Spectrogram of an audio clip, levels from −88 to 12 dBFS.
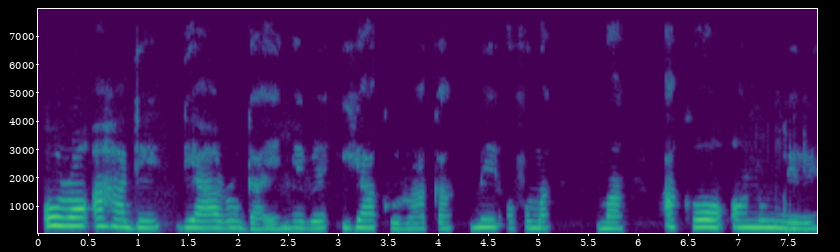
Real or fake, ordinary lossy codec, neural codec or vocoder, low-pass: real; none; none; none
